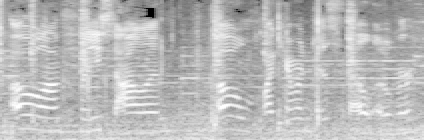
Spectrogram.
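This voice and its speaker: Loud music plays in the background as a woman speaks at a very slow pace. The sound is dry, without echo. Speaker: vlogger after dental surgery. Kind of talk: casual vlog chat, improvised freestyle rap. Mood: groggy, silly, drowsy. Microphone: phone near.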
